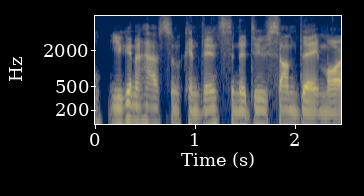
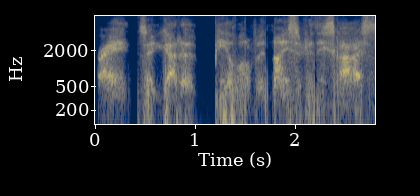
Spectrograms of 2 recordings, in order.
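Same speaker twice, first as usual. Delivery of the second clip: whispered, barely voiced, hushed. Talking to a character in the mind, whispering. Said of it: "Why are you whispering?".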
